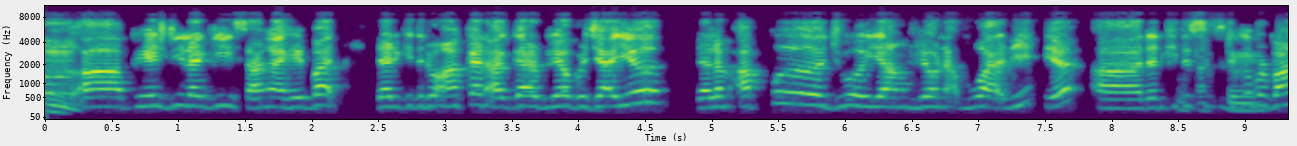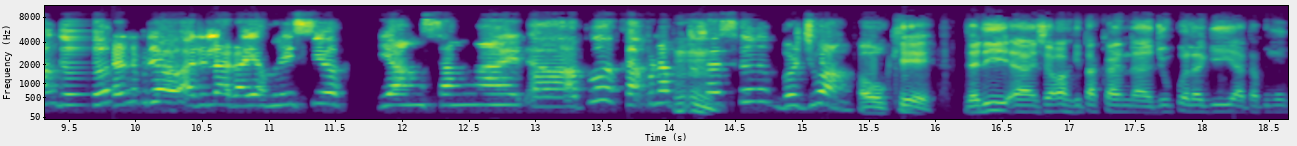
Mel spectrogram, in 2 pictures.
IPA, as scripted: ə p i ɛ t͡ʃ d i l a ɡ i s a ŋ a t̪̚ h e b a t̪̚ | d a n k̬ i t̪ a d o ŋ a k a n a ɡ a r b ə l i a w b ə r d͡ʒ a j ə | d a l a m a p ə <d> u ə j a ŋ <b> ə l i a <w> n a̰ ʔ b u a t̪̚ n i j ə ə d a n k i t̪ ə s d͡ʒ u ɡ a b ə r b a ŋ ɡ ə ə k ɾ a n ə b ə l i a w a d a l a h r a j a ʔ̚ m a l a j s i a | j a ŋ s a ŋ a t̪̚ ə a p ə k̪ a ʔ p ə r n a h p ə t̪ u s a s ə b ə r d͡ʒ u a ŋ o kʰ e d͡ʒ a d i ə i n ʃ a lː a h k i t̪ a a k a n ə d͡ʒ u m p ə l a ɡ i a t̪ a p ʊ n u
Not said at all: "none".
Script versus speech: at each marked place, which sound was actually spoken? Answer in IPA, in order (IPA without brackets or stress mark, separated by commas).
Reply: d͡ʒ, b, w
